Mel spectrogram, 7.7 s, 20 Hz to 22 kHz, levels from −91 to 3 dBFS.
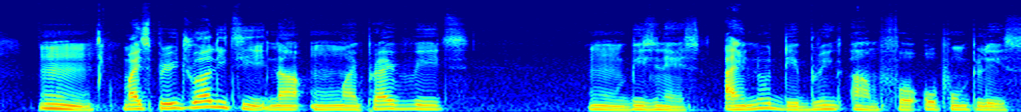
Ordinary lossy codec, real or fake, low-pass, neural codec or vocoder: none; real; 19.8 kHz; none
